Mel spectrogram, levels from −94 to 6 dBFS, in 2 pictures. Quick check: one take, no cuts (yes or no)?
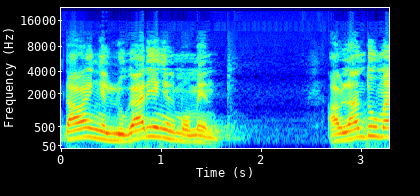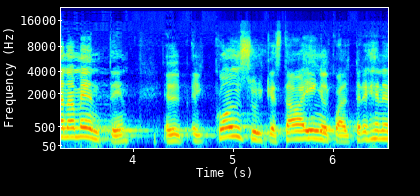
yes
